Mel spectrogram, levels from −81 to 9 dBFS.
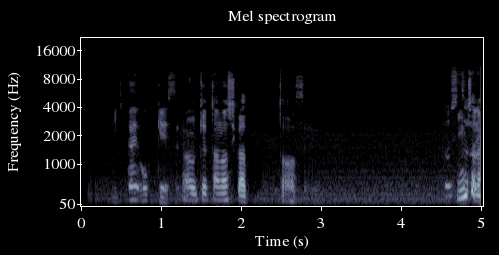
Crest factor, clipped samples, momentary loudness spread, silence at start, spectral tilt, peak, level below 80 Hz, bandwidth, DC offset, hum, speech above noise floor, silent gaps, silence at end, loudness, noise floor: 22 dB; under 0.1%; 14 LU; 0.6 s; -5 dB/octave; -10 dBFS; -72 dBFS; 11 kHz; under 0.1%; none; 27 dB; none; 0.05 s; -30 LUFS; -55 dBFS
